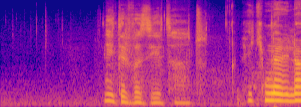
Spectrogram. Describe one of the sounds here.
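A woman asks a short question calmly, close by.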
